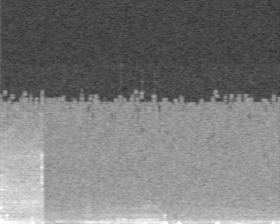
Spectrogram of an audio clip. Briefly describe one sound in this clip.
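A light box is set down on a table with a soft knock.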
